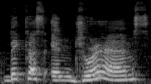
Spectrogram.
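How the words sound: It is said with a Filipino accent.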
